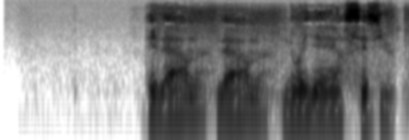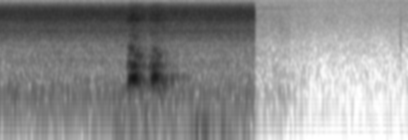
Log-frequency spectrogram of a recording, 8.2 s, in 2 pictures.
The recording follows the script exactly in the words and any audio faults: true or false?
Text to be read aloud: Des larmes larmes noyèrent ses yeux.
false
